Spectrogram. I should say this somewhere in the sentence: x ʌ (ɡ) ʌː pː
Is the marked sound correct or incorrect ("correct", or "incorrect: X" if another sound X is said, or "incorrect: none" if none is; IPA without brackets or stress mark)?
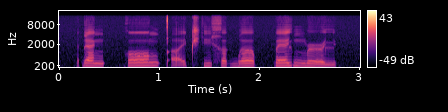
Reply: incorrect: ɡ͡b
